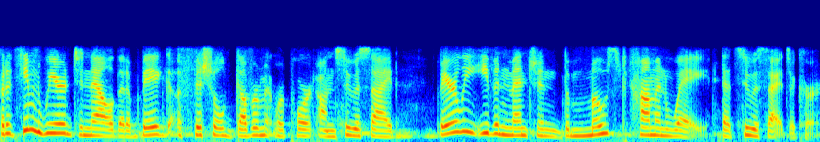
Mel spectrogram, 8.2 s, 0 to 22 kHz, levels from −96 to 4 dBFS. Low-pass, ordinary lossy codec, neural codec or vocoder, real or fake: 5.4 kHz; Opus, 16 kbps; codec, 16 kHz, 2 kbps, X-Codec, WavLM features, trained on Multilingual LibriSpeech; fake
